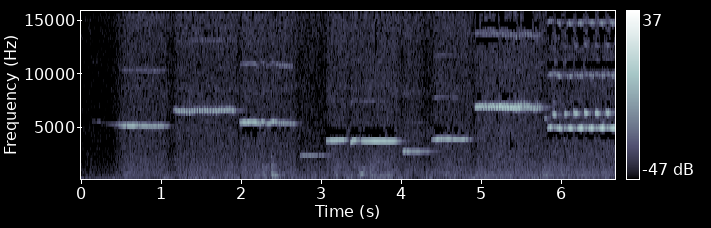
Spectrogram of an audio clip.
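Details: Young male canary, seven months old, in Garni, Armenia: a quiet run of pure, steady whistled notes held for up to a second each, jumping between high and very high pitches, over soft hiss.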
